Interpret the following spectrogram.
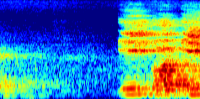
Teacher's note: इसका उच्चारण तालु से होता है, इन्हें तालव्य स्वर कहते हैं।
